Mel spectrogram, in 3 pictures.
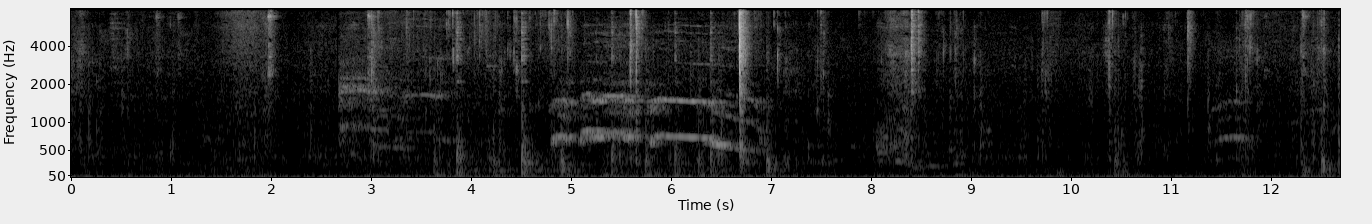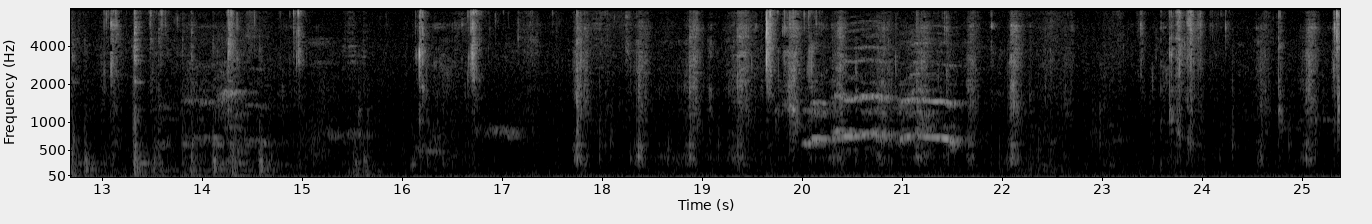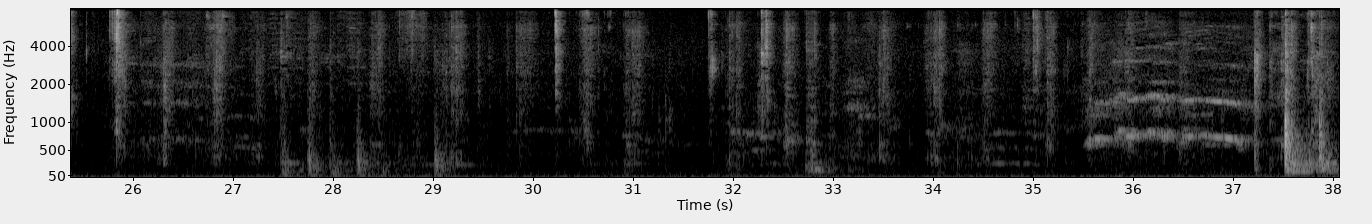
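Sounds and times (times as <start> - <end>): chicken clucking: 4.8 - 7.0, 20.0 - 21.7
chewing with wet smacks: 16.1 - 22.4, 23.3 - 27.6, 28.3 - 35.7.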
